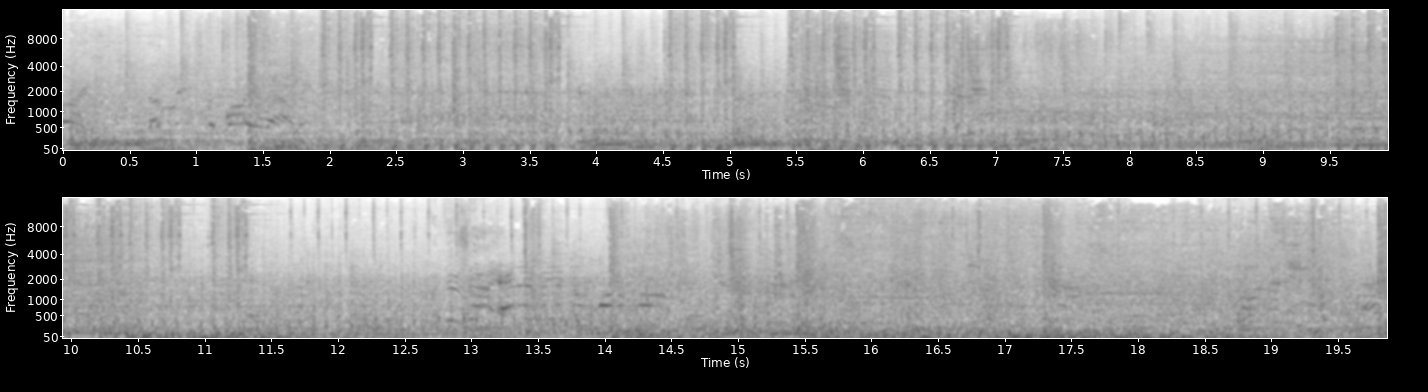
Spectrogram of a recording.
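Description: A twin machine gun fires rapid bursts.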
